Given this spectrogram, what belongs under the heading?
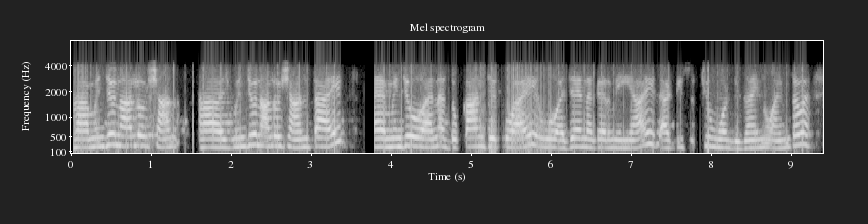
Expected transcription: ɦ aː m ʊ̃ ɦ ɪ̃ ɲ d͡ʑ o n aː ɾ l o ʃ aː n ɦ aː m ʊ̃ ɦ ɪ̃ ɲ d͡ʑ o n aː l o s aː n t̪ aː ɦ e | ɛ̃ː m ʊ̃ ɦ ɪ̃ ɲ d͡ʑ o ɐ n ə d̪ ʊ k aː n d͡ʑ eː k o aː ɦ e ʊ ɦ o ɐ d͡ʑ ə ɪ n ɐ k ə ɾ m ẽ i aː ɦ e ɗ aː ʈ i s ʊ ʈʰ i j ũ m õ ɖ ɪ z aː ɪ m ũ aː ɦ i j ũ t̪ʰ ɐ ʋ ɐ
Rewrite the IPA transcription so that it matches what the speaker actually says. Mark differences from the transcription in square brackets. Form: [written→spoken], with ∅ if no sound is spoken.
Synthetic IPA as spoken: ɦ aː m ʊ̃ ɦ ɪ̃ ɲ d͡ʑ o n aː [ɾ→∅] l o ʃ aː n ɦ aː m ʊ̃ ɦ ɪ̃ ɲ d͡ʑ o n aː l o [s→ʃ] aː n t̪ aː ɦ e | ɛ̃ː m ʊ̃ ɦ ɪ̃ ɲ d͡ʑ o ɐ n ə d̪ ʊ k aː n d͡ʑ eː k o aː ɦ e ʊ ɦ o ɐ d͡ʑ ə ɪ n ɐ [k→ɡ] ə ɾ m ẽ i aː ɦ e ɗ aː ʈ i s ʊ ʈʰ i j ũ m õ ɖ ɪ z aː ɪ [m→n] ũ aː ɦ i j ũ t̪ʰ ɐ ʋ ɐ

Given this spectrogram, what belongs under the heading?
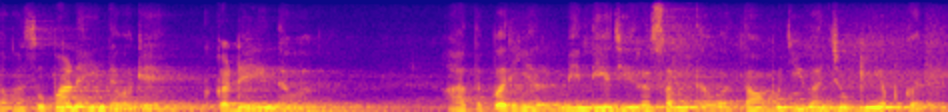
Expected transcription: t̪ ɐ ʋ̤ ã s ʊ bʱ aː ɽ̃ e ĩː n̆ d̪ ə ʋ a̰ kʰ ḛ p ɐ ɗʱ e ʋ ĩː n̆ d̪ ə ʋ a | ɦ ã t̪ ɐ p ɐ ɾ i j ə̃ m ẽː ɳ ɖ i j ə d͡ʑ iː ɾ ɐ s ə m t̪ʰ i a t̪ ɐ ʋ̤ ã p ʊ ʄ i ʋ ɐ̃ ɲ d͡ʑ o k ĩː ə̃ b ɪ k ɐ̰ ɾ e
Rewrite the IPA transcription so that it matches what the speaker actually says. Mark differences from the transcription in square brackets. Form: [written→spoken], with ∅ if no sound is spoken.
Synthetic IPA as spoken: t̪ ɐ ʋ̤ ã s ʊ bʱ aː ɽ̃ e ĩː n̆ d̪ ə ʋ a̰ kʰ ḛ [p→k] ɐ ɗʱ e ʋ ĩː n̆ d̪ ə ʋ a | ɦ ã t̪ ɐ p ɐ ɾ i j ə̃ m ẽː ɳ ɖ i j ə d͡ʑ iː ɾ ɐ s ə m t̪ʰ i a t̪ ɐ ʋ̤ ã p ʊ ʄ i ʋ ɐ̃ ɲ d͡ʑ o k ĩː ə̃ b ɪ k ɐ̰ ɾ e

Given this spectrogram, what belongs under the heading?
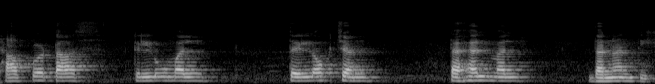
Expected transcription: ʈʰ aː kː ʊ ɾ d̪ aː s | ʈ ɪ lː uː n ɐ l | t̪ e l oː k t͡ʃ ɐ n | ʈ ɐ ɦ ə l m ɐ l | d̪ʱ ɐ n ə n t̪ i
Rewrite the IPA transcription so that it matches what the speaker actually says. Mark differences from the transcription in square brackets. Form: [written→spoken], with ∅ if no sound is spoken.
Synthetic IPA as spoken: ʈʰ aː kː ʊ ɾ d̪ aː s | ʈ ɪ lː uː [n→m] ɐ l | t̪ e l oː k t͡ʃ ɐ n | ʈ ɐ ɦ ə l m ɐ l | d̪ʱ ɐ n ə n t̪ i

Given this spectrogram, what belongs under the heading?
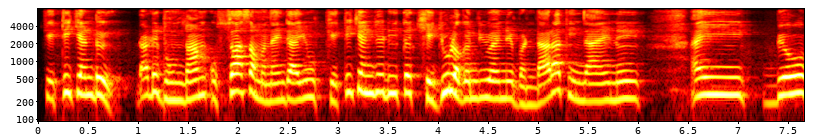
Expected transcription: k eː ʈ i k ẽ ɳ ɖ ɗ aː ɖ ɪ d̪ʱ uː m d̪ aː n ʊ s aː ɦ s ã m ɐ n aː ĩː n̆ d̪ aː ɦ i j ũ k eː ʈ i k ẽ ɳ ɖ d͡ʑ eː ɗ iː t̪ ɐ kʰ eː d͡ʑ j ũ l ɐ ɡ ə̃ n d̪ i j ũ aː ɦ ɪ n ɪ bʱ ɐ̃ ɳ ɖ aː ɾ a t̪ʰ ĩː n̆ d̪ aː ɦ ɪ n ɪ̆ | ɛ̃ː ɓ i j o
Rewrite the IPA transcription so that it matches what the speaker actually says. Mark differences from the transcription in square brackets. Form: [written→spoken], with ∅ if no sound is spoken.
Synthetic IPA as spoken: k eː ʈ i k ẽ ɳ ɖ ɗ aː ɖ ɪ d̪ʱ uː m d̪ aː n ʊ s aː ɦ s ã m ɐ n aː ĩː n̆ d̪ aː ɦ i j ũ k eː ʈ i k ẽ ɳ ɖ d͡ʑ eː ɗ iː t̪ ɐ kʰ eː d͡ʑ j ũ l ɐ ɡ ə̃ n d̪ i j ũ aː ɦ ɪ n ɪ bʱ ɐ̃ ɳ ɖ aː ɾ a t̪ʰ ĩː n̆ d̪ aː ɦ ɪ n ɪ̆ | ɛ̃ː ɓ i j o

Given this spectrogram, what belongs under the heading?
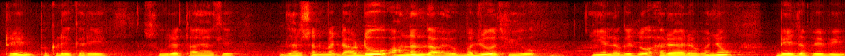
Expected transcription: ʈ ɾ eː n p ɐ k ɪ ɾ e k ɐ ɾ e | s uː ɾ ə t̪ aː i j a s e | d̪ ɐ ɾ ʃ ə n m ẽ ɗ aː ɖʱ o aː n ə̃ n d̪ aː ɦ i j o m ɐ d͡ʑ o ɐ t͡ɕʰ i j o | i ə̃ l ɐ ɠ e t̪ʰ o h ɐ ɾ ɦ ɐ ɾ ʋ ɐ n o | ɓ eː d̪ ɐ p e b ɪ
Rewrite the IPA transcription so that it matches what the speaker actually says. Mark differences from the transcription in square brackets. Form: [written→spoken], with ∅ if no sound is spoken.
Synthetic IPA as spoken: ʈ ɾ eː n p ɐ k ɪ [ɾ→ɽ] e k ɐ ɾ e | s uː ɾ ə t̪ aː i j a s e | d̪ ɐ ɾ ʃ ə n m ẽ ɗ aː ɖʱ o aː n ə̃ n d̪ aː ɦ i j o m ɐ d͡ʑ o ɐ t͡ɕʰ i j o | i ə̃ l ɐ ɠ e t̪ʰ o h ɐ ɾ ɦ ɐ ɾ ʋ ɐ [n→ɲ] o | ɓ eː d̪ ɐ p e b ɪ

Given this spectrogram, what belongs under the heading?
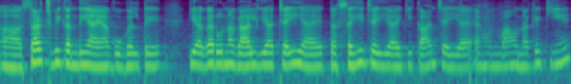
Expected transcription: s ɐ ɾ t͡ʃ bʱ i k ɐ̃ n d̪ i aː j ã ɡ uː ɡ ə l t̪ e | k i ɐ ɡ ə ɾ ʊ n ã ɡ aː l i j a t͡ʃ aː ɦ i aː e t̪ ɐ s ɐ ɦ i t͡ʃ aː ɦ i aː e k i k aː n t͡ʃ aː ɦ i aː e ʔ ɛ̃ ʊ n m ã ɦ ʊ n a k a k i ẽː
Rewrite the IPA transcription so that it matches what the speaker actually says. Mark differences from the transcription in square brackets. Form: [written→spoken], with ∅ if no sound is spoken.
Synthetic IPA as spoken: s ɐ ɾ t͡ʃ bʱ i k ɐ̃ n d̪ i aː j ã ɡ uː ɡ ə l t̪ e | k i ɐ ɡ ə ɾ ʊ n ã ɡ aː l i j a t͡ʃ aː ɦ i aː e t̪ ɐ s ɐ ɦ i t͡ʃ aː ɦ i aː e k i k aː n t͡ʃ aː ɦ i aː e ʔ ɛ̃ ʊ n m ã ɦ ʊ n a k [a→e] k i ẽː

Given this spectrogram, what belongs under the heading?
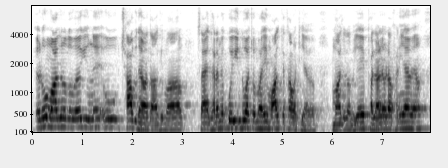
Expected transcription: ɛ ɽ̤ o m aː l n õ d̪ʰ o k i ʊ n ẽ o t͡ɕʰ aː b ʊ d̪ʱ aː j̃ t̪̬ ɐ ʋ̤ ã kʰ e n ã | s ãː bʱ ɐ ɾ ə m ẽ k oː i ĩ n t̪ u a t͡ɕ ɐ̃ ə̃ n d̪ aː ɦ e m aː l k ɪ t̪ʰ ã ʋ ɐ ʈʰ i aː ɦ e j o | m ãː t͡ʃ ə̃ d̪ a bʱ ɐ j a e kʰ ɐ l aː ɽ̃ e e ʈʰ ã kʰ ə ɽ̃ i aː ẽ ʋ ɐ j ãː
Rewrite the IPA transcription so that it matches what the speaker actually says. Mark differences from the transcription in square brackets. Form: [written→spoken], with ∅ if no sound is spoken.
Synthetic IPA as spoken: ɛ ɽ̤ o m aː l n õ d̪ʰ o k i ʊ n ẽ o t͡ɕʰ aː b ʊ d̪ʱ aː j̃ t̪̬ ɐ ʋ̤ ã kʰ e [n→m] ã | s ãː [bʱ→ɡʱ] ɐ ɾ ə m ẽ k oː i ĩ n [t̪→d̪] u a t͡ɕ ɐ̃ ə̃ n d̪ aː ɦ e m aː l k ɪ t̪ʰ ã ʋ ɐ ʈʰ i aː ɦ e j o | m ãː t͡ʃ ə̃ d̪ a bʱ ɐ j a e [kʰ→pʰ] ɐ l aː ɽ̃ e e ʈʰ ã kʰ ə ɽ̃ i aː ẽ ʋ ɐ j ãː

